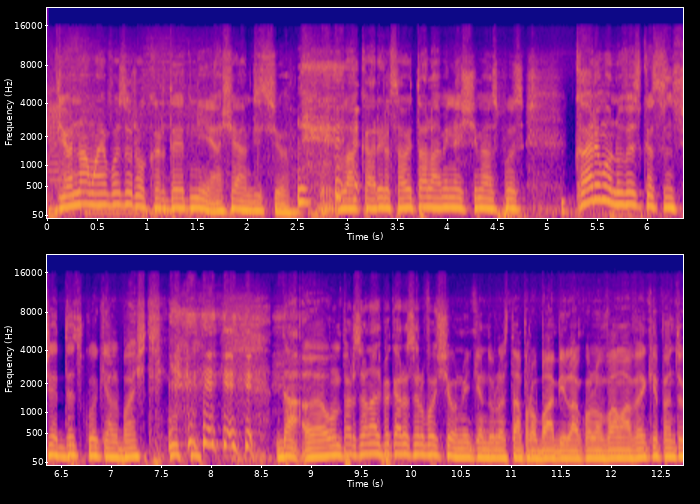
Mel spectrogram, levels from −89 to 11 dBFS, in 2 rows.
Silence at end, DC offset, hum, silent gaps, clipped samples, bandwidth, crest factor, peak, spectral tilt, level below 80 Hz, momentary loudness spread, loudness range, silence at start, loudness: 0 s; under 0.1%; none; none; under 0.1%; 16 kHz; 12 dB; -4 dBFS; -5 dB/octave; -32 dBFS; 3 LU; 1 LU; 0 s; -16 LUFS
